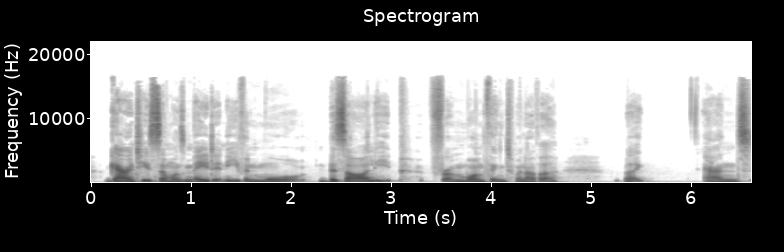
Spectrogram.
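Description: A woman keeps a moderate pace, and her intonation stays fairly even. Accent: British. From UK. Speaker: master's student. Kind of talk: casual interview. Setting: hotel, live recording.

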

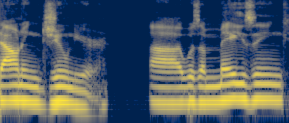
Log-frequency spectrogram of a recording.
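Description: Here a man with an unremarkable speaking voice talks at a moderate pace and fairly even intonation. The recording is very clean, its background silent. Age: 20s. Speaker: podcast host. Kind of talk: casual chat.

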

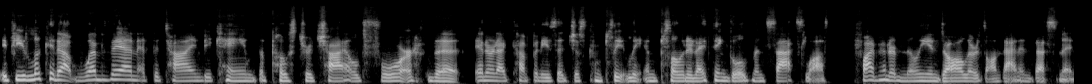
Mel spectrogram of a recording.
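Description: An ordinary speaking voice, a woman's, with an American accent, fairly low pitch, ordinary pitch variation, a moderate pace and hardly any pauses, in a very clean recording with a silent background and a dry, close sound with no echo. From Las Vegas, US. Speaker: business executive and author. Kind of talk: interview.

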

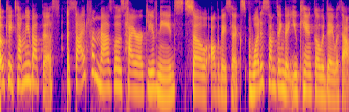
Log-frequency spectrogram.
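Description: An animated speaker with an American accent talks with lively intonation and hardly any pauses over noticeable background noise. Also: woman, fairly high pitch for a woman, moderate pace. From Connecticut. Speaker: podcast host. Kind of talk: casual chat.

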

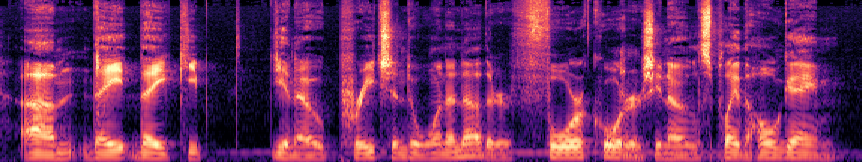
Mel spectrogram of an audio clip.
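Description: At a moderate pace, an unremarkable speaking voice keeps a fairly even intonation. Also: man, fairly low pitch for a man. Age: 40s. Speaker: sports podcast host. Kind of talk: casual chat.

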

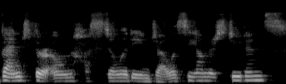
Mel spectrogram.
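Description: Here a woman speaks at a medium pitch with an American accent. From Chicago area, Illinois. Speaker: stage and screen actress. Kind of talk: casual interview. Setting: video call.

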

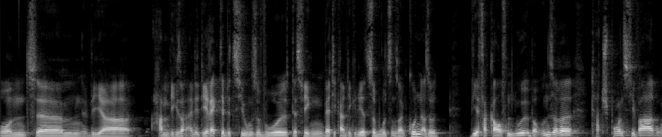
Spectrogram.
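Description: A man talks at a fairly quick pace in a very deep, low pitch. His tone is dark and mellow, with fairly even intonation. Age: 50s. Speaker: e-commerce executive. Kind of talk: interview. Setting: studio.

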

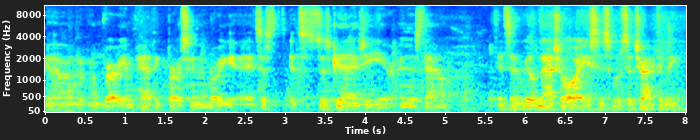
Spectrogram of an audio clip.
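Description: The speech comes at a fairly quick pace in a monotone, flat delivery. Audible room echo and noticeable background noise fill the recording. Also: man, very deep, low pitch for a man. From New York, Queens. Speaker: brewery owner. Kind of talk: casual chat.

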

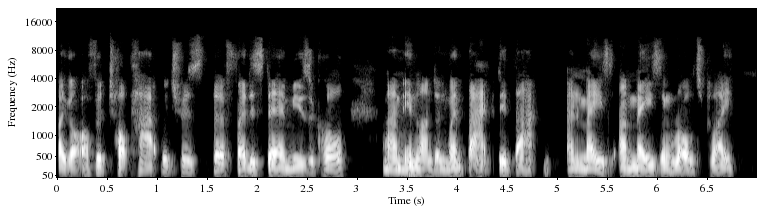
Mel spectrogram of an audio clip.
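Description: A man with a British accent speaks at a very fast pace in a fairly low pitch, his tone dark and mellow. His intonation stays fairly even, and the sound is dry and close with no echo. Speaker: actor. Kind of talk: casual chat. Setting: video call.

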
